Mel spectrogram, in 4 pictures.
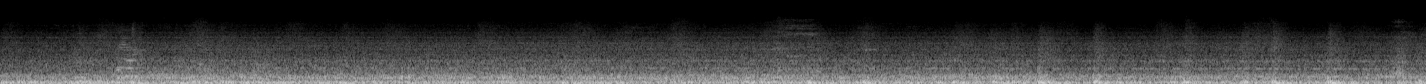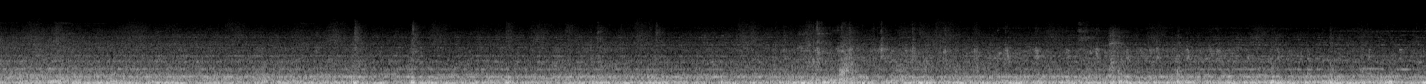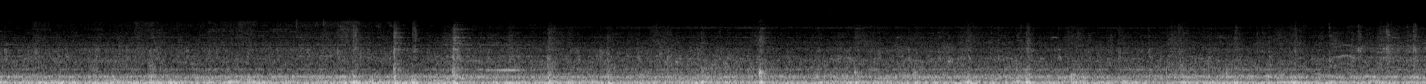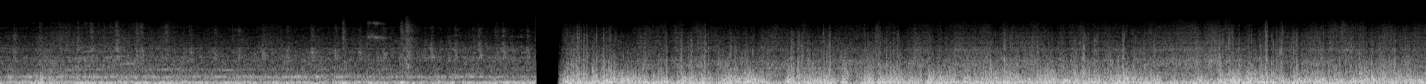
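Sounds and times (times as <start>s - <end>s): train rumbling: 0.0s - 57.0s
wheels clicking over rail joints: 40.8s - 48.2s.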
